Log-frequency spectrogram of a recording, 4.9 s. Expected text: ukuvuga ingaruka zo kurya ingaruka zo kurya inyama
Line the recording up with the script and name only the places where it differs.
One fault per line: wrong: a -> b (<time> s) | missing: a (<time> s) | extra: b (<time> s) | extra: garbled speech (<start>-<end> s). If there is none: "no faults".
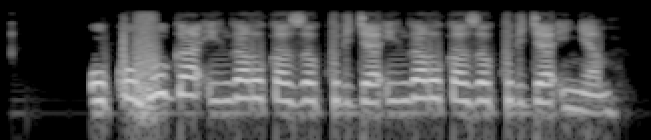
no faults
